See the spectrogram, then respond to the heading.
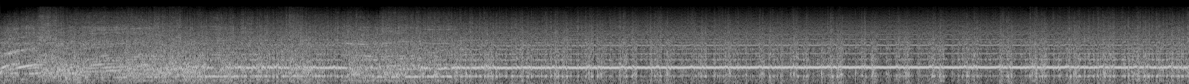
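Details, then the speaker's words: RIDGID K7500 drum drain-cleaning machine, universal motor, switched back to forward after jogging in reverse: motor winds up to a steady high whine with even pitch as the cable feeds, running smoothly without bogging. "now that I've gotten through that I'm going to go ahead and put the Machine of forward and continue to run it"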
